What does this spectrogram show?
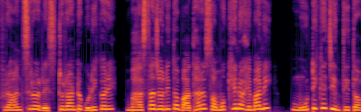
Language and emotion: Odia, fearful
